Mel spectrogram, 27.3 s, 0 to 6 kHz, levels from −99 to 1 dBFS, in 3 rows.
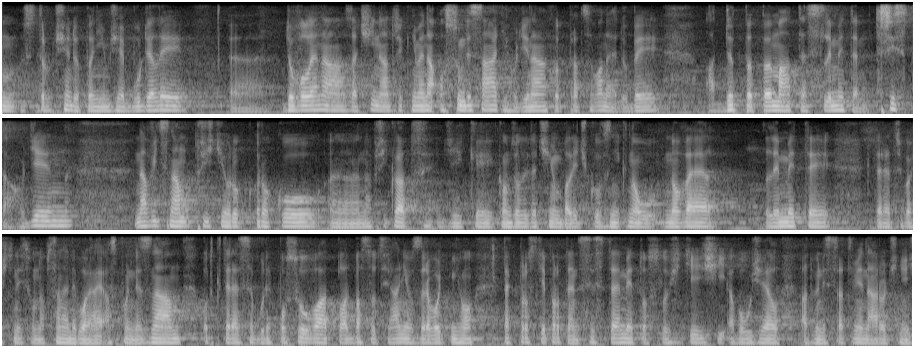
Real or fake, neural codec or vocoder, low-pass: real; none; 5.4 kHz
